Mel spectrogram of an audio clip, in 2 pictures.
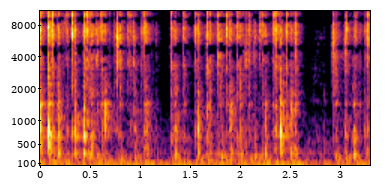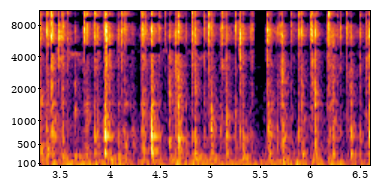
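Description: Long red acrylic nails type rapidly on a white low-profile plastic wireless keyboard with a full number pad and hollow housing, lying flat on a map-printed surface. Dense, bright, hollow clicks run almost continuously, with very little low end and brief pauses near 1.2, 2.8 and 5.5 seconds.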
